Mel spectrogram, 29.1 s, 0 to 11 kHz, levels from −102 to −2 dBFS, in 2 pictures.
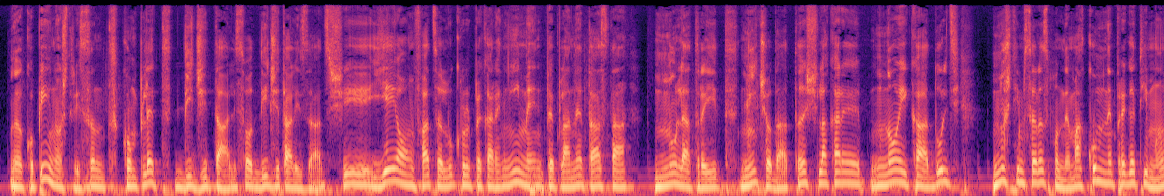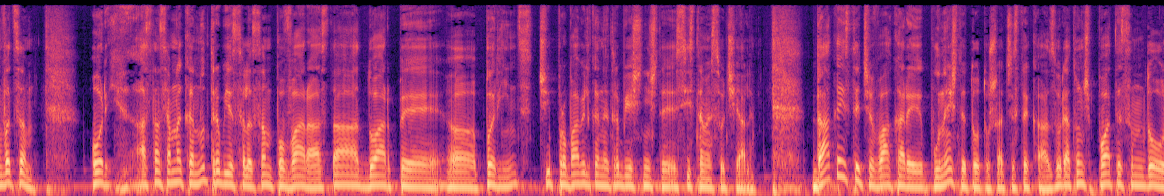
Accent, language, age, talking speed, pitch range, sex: native, Romanian, 30-49, 150 wpm, 100-130 Hz, male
